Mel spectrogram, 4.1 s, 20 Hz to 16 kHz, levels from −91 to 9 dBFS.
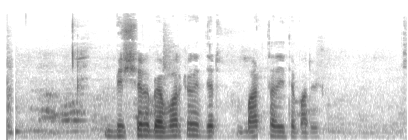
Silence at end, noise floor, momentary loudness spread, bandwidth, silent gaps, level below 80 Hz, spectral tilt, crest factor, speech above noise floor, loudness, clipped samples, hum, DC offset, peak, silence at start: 0.9 s; -58 dBFS; 19 LU; 11 kHz; none; -72 dBFS; -5.5 dB/octave; 24 dB; 32 dB; -26 LUFS; under 0.1%; none; under 0.1%; -4 dBFS; 0.05 s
